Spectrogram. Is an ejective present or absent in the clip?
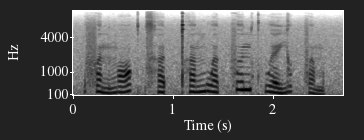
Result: absent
